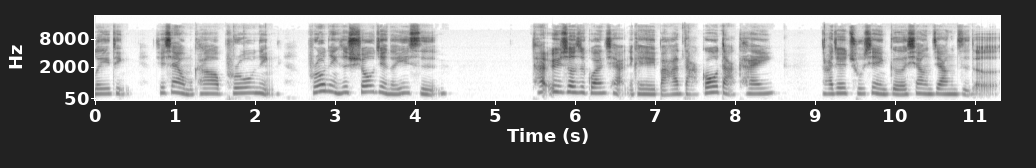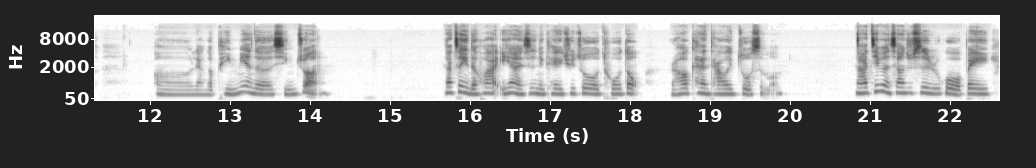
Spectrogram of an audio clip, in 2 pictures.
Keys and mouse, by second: 2.7-3.2 middle drag, 7.3 click, 8.6-9.2 middle drag, 11.6-14.1 middle drag, 15.7-17.6 drag, 19.0-22.4 drag.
